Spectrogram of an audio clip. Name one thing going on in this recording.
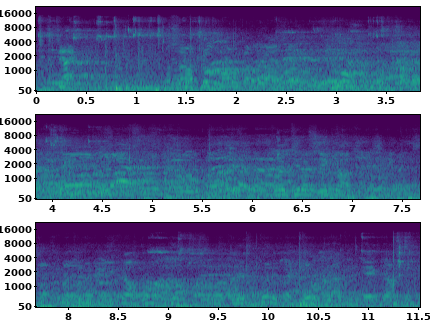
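Men in a crowd chat close by, in a large echoing hall.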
